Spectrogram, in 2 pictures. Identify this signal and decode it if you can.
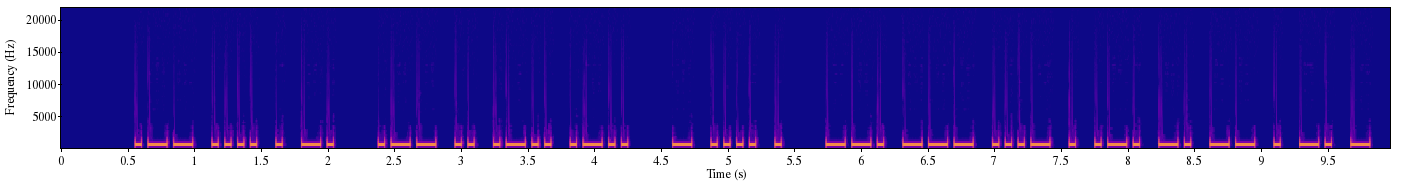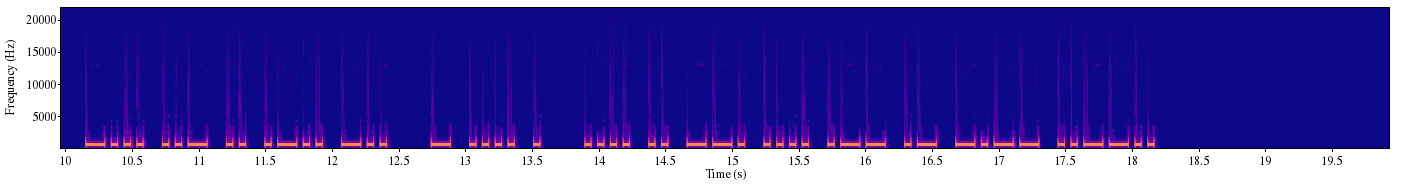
Morse code, heard as a keyed tone, about 25 wpm, 700 Hz. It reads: WHEN WILL THE GOVERNMENT BUILD THE HIGHWAY?
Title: Sentences from Top 1400 Words 25wpm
